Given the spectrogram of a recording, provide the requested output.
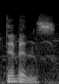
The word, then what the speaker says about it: Dibbins: So it's just Constable Dibble now, right? Dibble? Dibbins. Constable Dibbins. I had his name wrong.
